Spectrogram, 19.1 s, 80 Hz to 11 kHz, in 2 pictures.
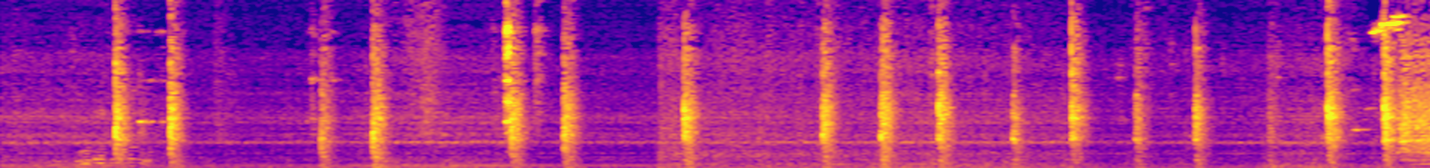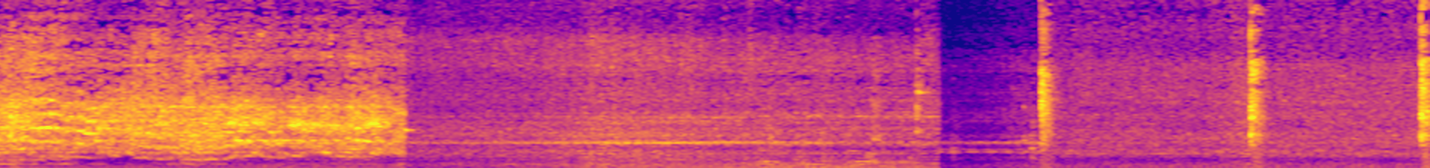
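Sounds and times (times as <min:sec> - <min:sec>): steady machine hum: 0:00.0 - 0:19.0.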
